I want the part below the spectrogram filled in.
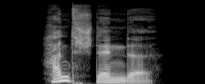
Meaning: nominative/accusative/genitive plural of Handstand
- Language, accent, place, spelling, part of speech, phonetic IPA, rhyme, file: German, Germany, Berlin, Handstände, noun, [ˈhantˌʃtɛndə], -antʃtɛndə, De-Handstände.ogg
